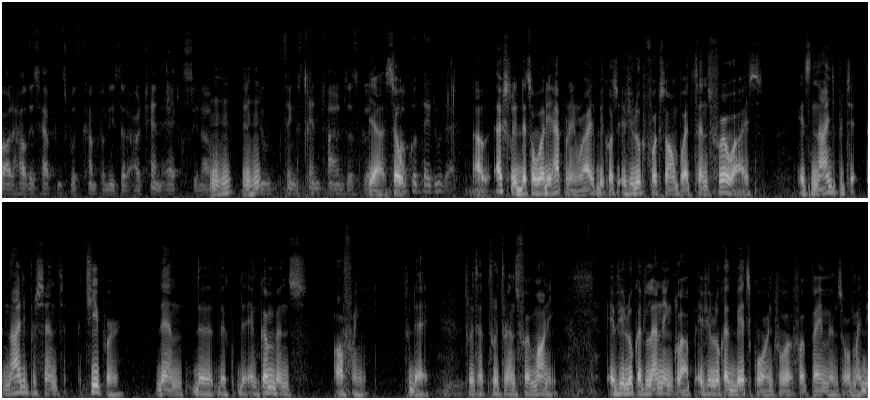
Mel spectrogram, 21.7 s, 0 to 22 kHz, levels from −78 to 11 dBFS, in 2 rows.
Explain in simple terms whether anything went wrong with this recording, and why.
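Nothing went wrong with this audio, so there is no fault to explain.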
